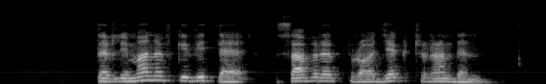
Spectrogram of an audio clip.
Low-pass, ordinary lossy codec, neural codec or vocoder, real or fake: 7.2 kHz; Opus, 32 kbps; none; real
